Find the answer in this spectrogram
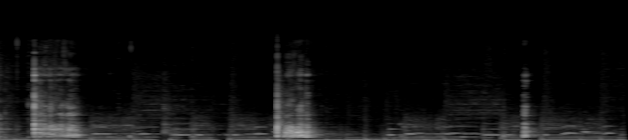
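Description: A metal spoon scraping and clinking against a small glass dessert cup as diced avocado is spooned into it, in three short strokes, over soft background music.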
